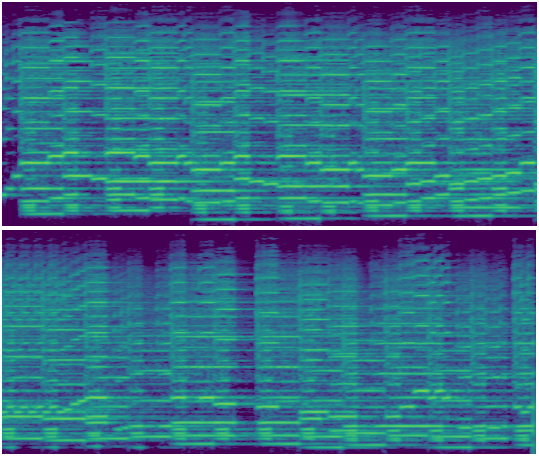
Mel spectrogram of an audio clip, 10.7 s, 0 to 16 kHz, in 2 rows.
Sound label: 31 note, Grind Organ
